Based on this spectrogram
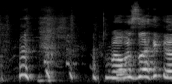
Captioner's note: laughing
